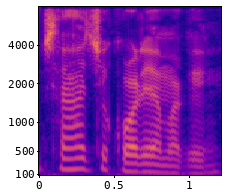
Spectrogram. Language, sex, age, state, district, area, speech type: Bengali, male, 18-30, West Bengal, Cooch Behar, urban, spontaneous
